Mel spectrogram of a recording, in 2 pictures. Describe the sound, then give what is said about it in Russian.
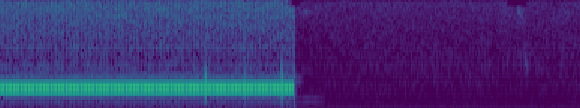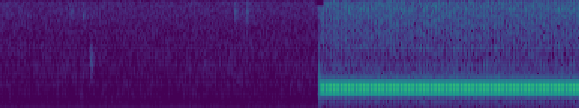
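A phone line's ringing tone plays while a call is transferred to an administrator: two long, steady, mid-pitched tone bursts separated by a few seconds of silence, with a few faint clicks in the first burst. “Вызов переводится на администратора.”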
